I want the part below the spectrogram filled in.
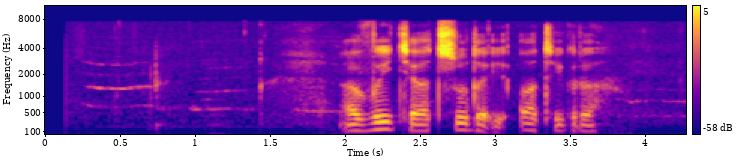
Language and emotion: Russian, neutral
